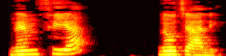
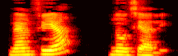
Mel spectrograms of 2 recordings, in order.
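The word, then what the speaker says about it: Nymphaea nouchali: শাপলার বৈজ্ঞানিক নাম হচ্ছে নেমফিয়া, নেমফিয়া নৌচালি, নেমফিয়া নৌচালি।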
